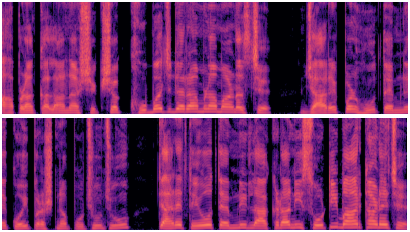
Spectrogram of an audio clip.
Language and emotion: Gujarati, fearful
